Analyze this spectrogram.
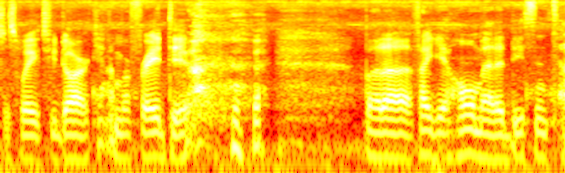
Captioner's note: laughter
